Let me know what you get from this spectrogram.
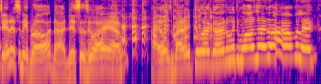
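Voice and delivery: very high, excitable mock Indian voice. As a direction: push the Indian accent up high, breaking into laughs. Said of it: "worst fucking Indian accent".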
